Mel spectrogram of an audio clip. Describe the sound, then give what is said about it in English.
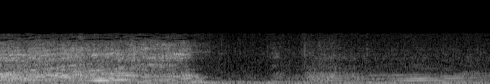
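A car engine rumbles loudly for a couple of seconds, then quickly drops away as Harris drives off, leaving a low, fading motor hum. “When Harris drove away, I walked over to my car and got in.”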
